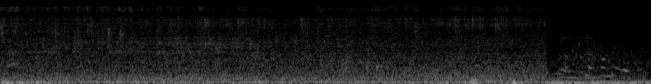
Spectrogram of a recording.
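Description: Water trickling steadily down a small stone garden fountain, as an even splashing hiss. It cuts off abruptly near the end, leaving quieter, calmer background sound.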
